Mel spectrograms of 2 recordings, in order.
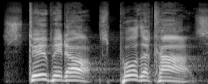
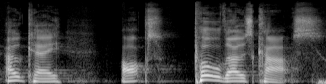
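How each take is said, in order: First: High, loud, slow angry shout; shouted order. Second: Slow, deliberate command to the ox; slow firm order. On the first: Farmer shouts at the ox that won't move. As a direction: yell it at the stubborn ox. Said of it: "he shouted". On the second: Farmer slowly orders his ox to pull. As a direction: spell it out slowly to the ox. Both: Acted.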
